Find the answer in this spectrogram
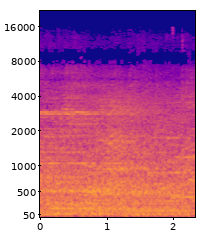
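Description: Thyssenkrupp hydraulic elevator's pump motor and machinery running, a steady hum with a thin high whine that fades about a second in.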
